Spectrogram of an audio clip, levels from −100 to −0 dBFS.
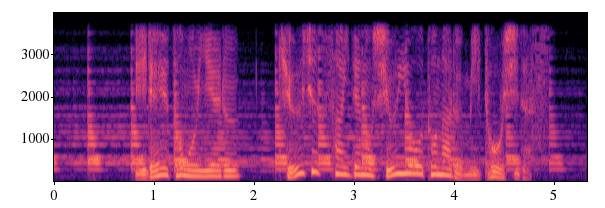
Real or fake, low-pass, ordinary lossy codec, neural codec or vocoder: real; 3.6 kHz; none; none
